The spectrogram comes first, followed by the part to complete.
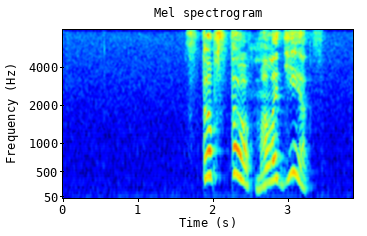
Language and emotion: Russian, positive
